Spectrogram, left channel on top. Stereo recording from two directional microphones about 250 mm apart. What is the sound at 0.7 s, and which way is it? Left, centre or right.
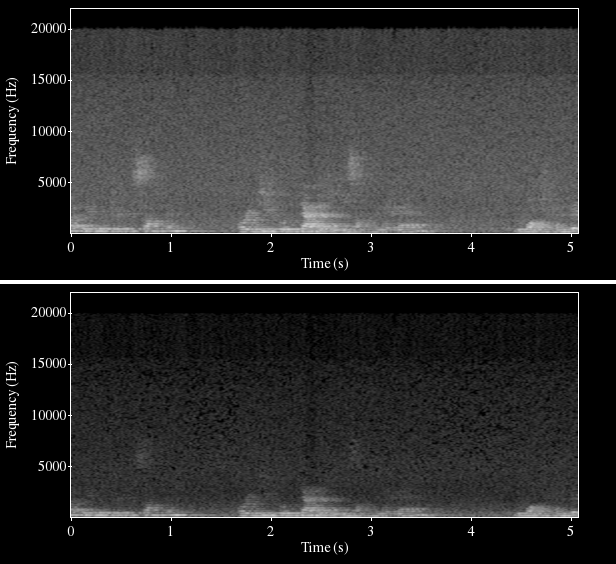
A woman's voice, centre.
